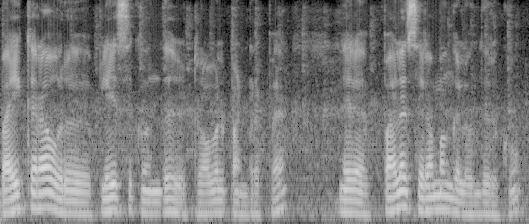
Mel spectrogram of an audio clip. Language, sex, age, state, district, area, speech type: Tamil, male, 45-60, Tamil Nadu, Thanjavur, rural, spontaneous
